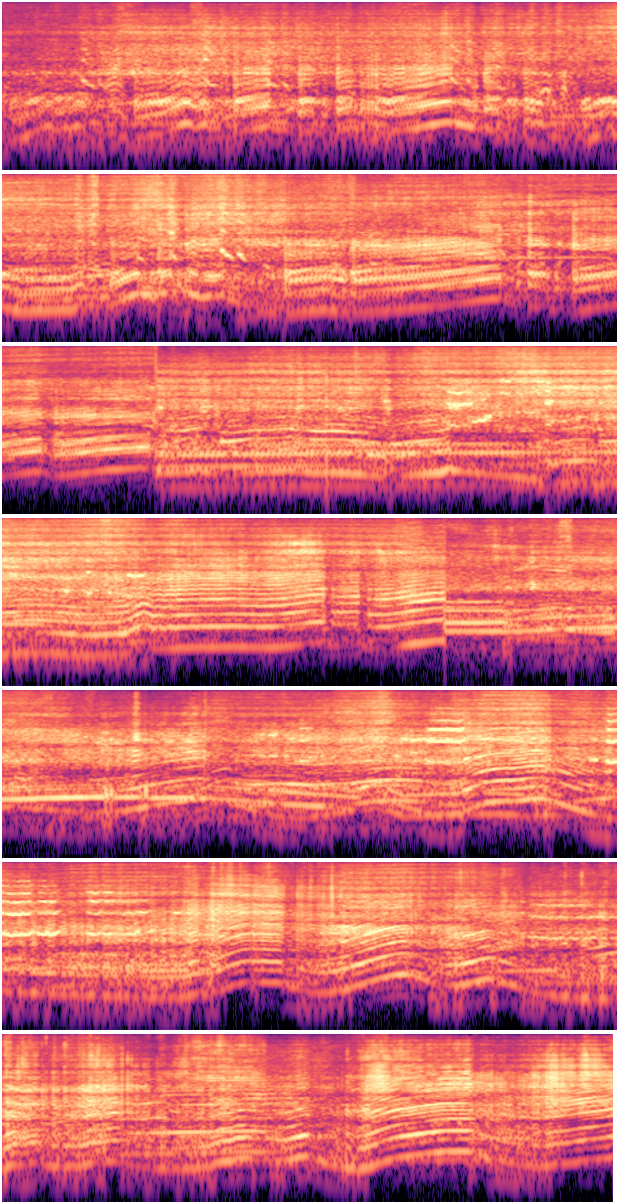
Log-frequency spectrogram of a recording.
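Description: Drift cars' engines revving hard, pitch rising and falling again and again as they are driven sideways through the corners; often more than one car is heard at once.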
